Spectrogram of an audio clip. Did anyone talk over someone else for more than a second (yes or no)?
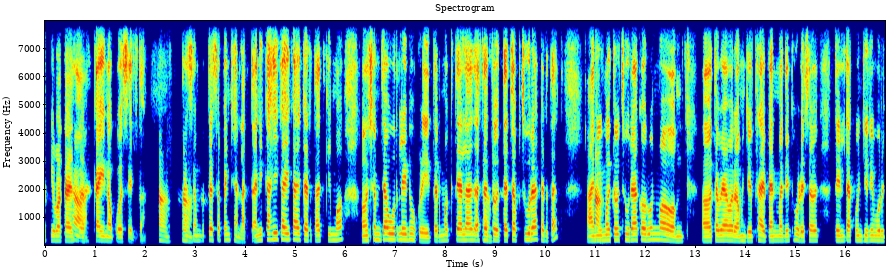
no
